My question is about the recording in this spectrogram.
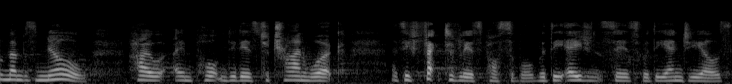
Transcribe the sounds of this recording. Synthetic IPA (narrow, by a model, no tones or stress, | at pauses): l̩ˠmɛ̃mbə˞znoʊ | haʊɪ̃mpʰɔˑʔn̩tɪɾɪz̥tʰətʰɹ̥aɪə̃nwɜˑ˞k | əzɪfɛk̚tɪvliɨz̥pʰɒsəbəlˠwɪðiʔeɪd͡ʒə̃nsɪzwɪðiɛ̃nd͡ʒioʊz̥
